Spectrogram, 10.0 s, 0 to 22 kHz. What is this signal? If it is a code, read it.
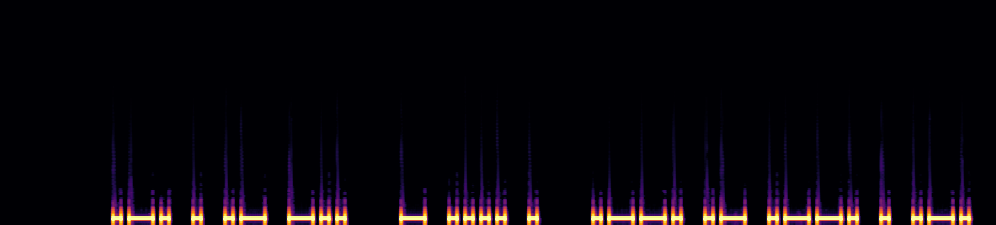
Morse code, heard as a keyed tone, about 15 wpm, 700 Hz. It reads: READ THE PAPER
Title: Sentences from Top 600 Words 15wpm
